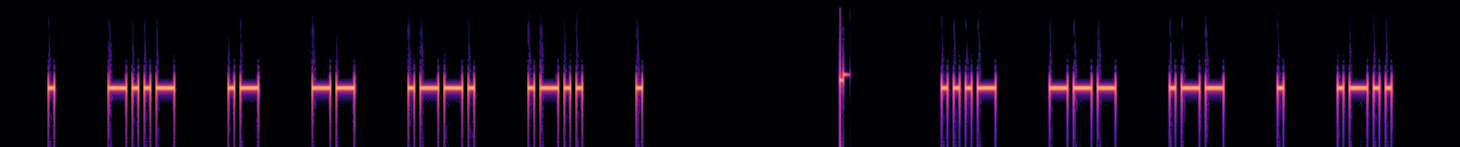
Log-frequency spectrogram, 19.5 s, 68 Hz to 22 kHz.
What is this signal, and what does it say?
Morse code, heard as a keyed tone, about 15 wpm, spaced as for 9 wpm, 700 Hz. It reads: EXAMPLE VOWEL
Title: 3x Character Spacing - Top 500 Words - 15wpm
